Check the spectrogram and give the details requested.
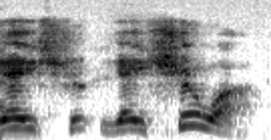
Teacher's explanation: Accent is a second syllable, by the way. But they always go Yeshua.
